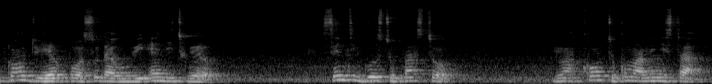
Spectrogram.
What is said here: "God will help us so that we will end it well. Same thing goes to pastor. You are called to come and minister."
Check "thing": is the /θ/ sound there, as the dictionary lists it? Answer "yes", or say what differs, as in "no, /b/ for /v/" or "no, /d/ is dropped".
no, /t/ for /θ/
